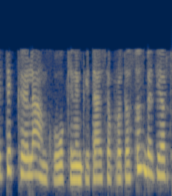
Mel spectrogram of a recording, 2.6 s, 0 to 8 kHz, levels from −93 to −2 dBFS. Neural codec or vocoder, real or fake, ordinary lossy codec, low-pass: none; real; AAC, 16 kbps; 7.2 kHz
